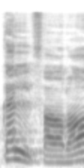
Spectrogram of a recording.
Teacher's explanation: র পুর হবে র মদ তাবাই একালিফ টেনে পড়তে হবে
